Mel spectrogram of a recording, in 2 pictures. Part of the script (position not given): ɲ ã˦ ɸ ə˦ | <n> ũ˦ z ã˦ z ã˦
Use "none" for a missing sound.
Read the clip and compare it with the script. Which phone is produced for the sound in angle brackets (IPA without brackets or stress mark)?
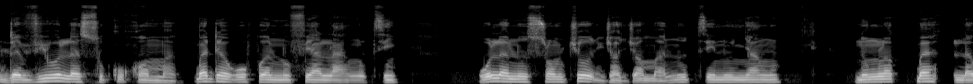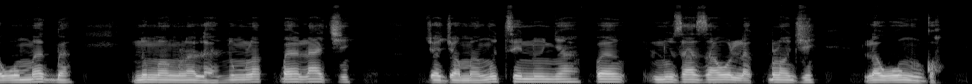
n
